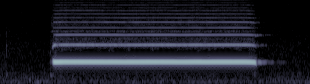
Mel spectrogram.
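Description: A single sustained recorder note A, clear and pure, held steadily for about two seconds after a short quiet lead-in, then stopping cleanly into near silence.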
